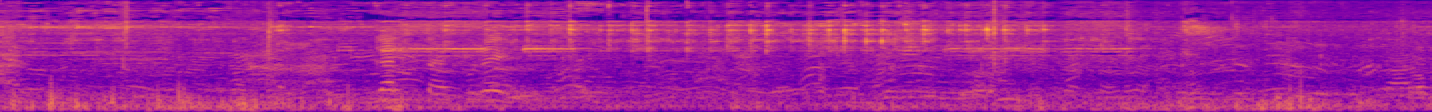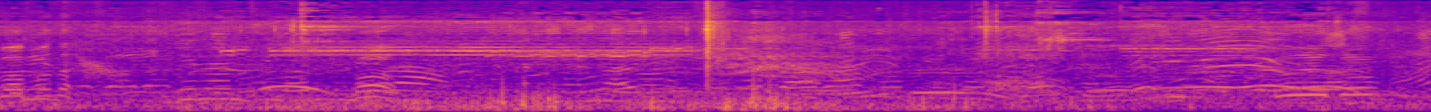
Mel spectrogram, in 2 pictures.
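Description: A crowd of men chatters and shouts outdoors.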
